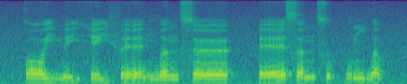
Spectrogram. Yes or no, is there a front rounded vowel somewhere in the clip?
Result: yes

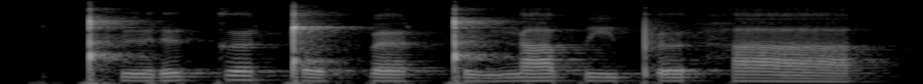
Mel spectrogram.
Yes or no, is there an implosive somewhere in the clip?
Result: no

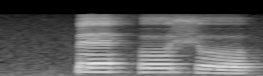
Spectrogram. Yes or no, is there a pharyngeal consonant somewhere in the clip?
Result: no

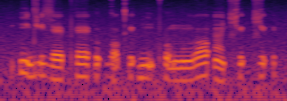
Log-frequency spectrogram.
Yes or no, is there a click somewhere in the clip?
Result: no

